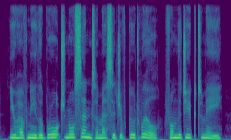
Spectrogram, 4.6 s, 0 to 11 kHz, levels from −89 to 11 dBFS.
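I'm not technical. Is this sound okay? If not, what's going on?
Yes, this sound is okay, and there's nothing going on with it that needs fixing.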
